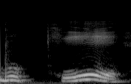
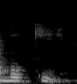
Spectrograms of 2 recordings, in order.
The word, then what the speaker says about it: buquê: O namorado deu um buquê de flores para sua namorada. Observa aqui, ó. Buquê. Eu pronuncie aqui a e porque tem um acento circunflexo, essa gorrita em cima, senão seria boqui.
